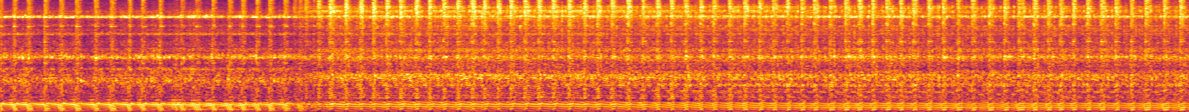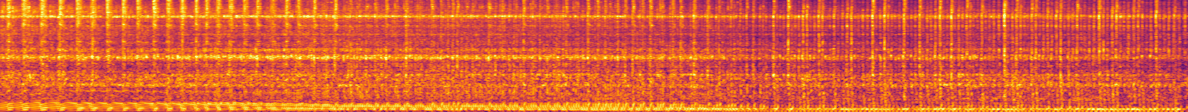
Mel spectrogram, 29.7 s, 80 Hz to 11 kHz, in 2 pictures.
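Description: MZ ETZ 150's single-cylinder two-stroke engine idling while warming up after a winter start. The idle wavers unevenly at first and settles into a lower, steadier beat about two-thirds of the way through.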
